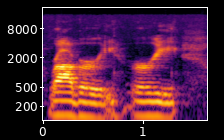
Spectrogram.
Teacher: you want to kind of start and feel that tight R happening right away in the second syllable.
